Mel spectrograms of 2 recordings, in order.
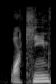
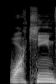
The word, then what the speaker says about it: Joaquin: They say I say it like the verb, Joaquin Phoenix. Joaquin Phoenix?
